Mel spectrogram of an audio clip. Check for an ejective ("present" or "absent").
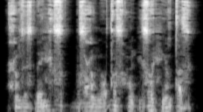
absent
